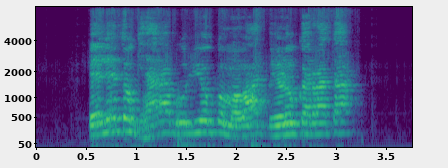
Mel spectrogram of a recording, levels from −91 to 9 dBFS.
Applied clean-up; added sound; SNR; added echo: neural separator model SepFormer DNS4.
